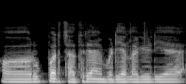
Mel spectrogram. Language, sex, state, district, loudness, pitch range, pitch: Rajasthani, male, Rajasthan, Nagaur, -15 LUFS, 120-125 Hz, 120 Hz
